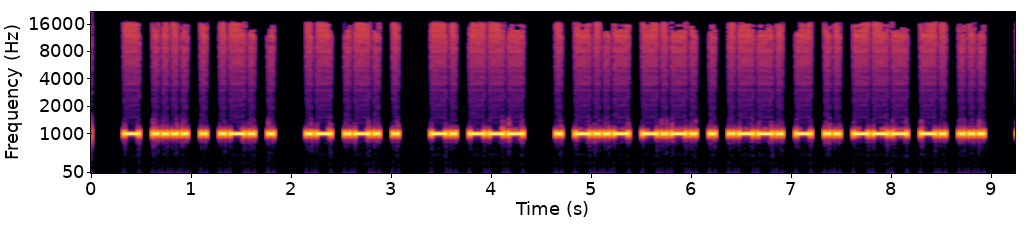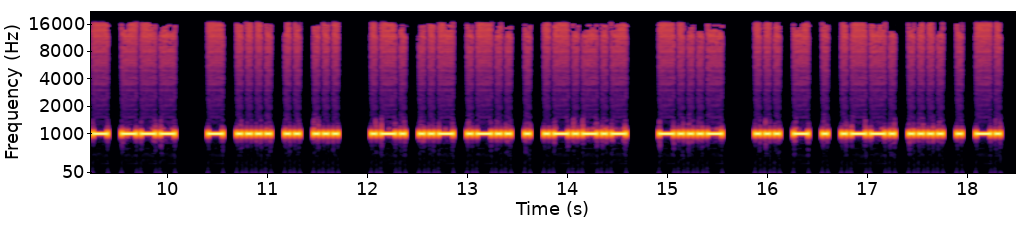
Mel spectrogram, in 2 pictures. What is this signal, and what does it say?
Morse code, heard as a keyed tone, about 25 wpm, 1000 Hz. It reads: THERE ARE NO EXCEPTIONS TO THIS RULE. <BT> STEPHEN
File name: qotdfiles / 25wpm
